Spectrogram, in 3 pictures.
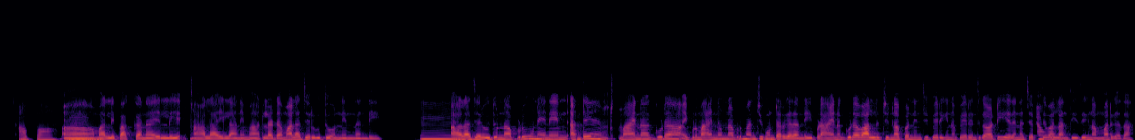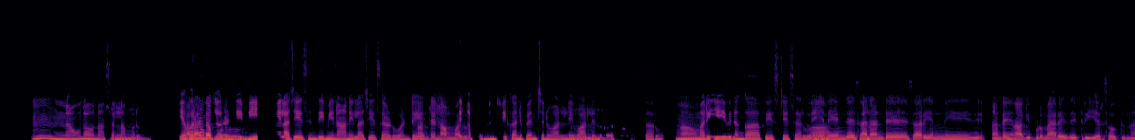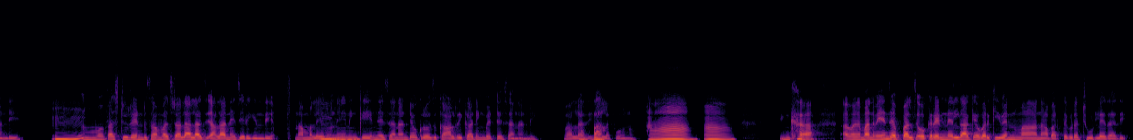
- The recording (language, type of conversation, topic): Telugu, podcast, ఒకరిపై ఫిర్యాదు చేయాల్సి వచ్చినప్పుడు మీరు ఎలా ప్రారంభిస్తారు?
- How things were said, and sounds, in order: tapping; drawn out: "హ్మ్"; in English: "పేరెంట్స్"; in English: "ఈజీగా"; in English: "ఫేస్"; in English: "త్రీ ఇయర్స్"; in English: "ఫస్ట్"; lip smack; in English: "కాల్ రికార్డింగ్"; other background noise; in English: "ఇవెన్"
